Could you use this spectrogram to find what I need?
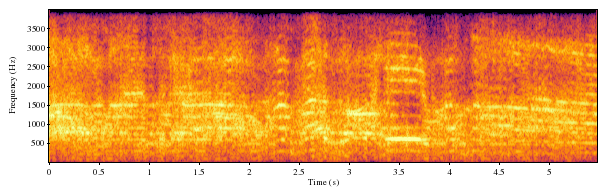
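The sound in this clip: A large crowd of worshippers calls out a salawat together in unison, a dense, loud chorus of overlapping voices in rolling phrases with brief dips between them.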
